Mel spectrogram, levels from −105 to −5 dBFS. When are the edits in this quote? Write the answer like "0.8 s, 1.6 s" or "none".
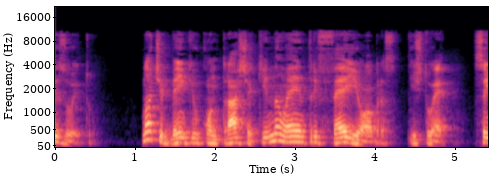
4.4 s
